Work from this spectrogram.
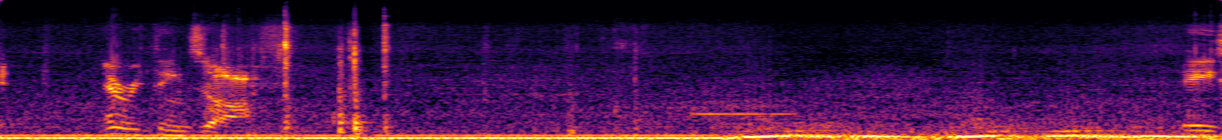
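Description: Twin-turbo Camaro cruising with traction control off: a loud, steady low engine drone that shifts pitch partway through, with faint turbo whistle, and voices talking over it.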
